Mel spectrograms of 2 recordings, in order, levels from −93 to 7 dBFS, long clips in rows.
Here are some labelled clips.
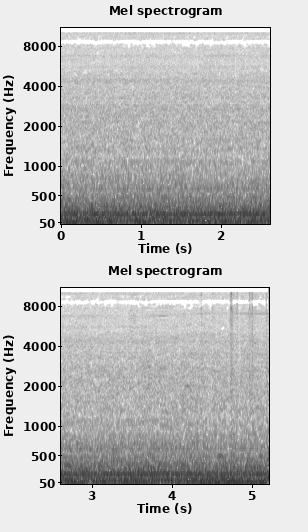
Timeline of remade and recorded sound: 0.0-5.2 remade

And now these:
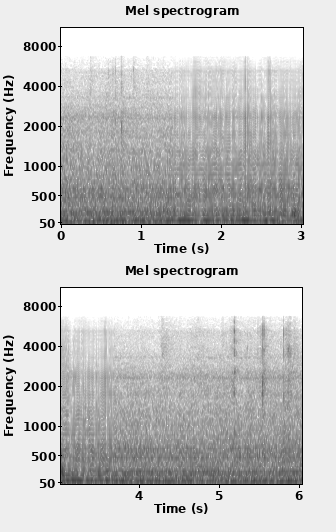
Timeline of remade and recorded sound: 0.0-1.4 recorded; 1.4-3.7 remade; 3.7-6.0 recorded

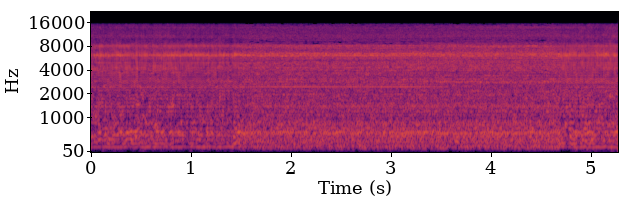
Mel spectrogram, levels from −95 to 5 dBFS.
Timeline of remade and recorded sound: 0.0-1.5 remade; 1.5-4.7 recorded; 4.7-5.3 remade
